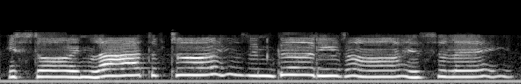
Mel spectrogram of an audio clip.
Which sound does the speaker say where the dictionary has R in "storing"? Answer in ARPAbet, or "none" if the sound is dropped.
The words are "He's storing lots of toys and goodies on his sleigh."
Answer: none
